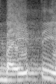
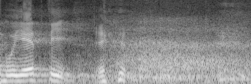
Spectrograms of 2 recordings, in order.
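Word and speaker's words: بيتي: Bacanya baiti ya, bukan buyeti.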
